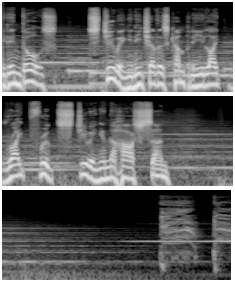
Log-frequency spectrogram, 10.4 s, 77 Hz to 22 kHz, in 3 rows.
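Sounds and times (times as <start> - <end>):
speech: 0.0 - 6.1
dry hacking cough: 9.3 - 10.3.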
